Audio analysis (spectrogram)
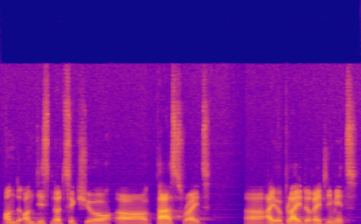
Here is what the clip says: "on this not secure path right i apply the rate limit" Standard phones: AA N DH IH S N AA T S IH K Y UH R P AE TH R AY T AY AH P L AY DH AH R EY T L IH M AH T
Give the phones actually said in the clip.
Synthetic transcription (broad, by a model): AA N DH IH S N AA T S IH K Y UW R P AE S R AY T AY AH P L AY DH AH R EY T L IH M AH T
